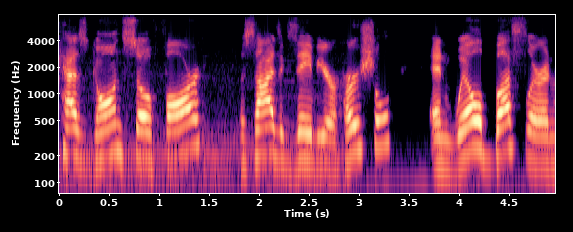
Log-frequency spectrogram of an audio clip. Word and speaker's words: Xavier: And um correction on that name, Xavier, I guess, is the correct pronunciation. No X on the front on the um on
